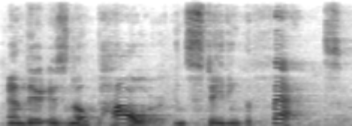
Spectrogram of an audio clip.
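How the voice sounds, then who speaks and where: A man's voice: fairly high pitch, sing-song, unhurried, roomy sound. An actor playing a pragmatic American congressman in an audio drama, lecturing insistently with an American accent. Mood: cautioning. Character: pragmatic, cautioning male congressman, seasoned political insider.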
